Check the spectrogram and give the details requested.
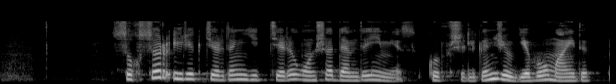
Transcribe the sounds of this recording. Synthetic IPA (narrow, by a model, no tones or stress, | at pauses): sʊqsʊɾʏjɾe̞kt̪e̞ɾd̪ɪŋje̞t̪ːe̞ɾɪwo̞nʃɑd̪æmd̪ɪje̞me̞̰skʲʰɵpʃɪlɪɡʲɪnʒe̞wɡʲe̞bo̞lˠmɑjd̪ə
